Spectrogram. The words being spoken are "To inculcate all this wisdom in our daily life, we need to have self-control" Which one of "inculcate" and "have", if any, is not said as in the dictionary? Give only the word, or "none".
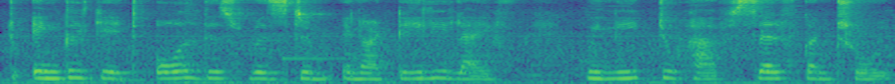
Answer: none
